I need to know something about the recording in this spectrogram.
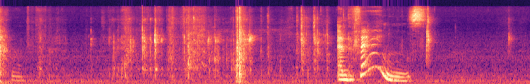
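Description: A plastic case clicks and rattles.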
